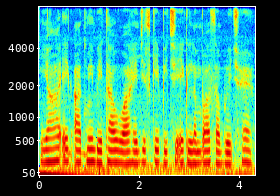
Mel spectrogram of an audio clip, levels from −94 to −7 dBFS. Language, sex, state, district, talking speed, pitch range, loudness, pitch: Hindi, female, Arunachal Pradesh, Longding, 180 wpm, 160-175 Hz, -16 LUFS, 170 Hz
